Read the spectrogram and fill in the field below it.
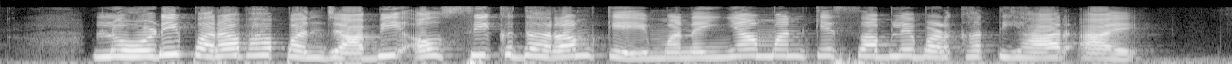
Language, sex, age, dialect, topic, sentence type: Chhattisgarhi, female, 25-30, Eastern, agriculture, statement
